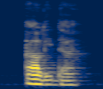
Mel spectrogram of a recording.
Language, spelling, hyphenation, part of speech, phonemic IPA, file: Dutch, Alida, Ali‧da, proper noun, /aːˈli.daː/, Nl-Alida.ogg
- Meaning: a diminutive of the female given name Adelheid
